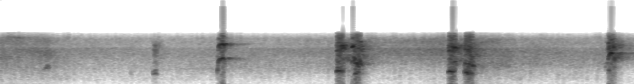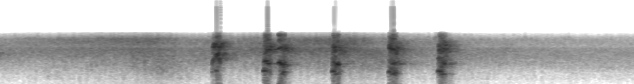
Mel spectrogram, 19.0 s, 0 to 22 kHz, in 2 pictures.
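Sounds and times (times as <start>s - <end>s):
dog barking: 3.2s - 3.7s, 5.0s - 5.6s, 6.7s - 7.2s, 9.1s - 9.5s, 12.7s - 13.9s, 14.5s - 14.7s, 15.3s - 16.4s.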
